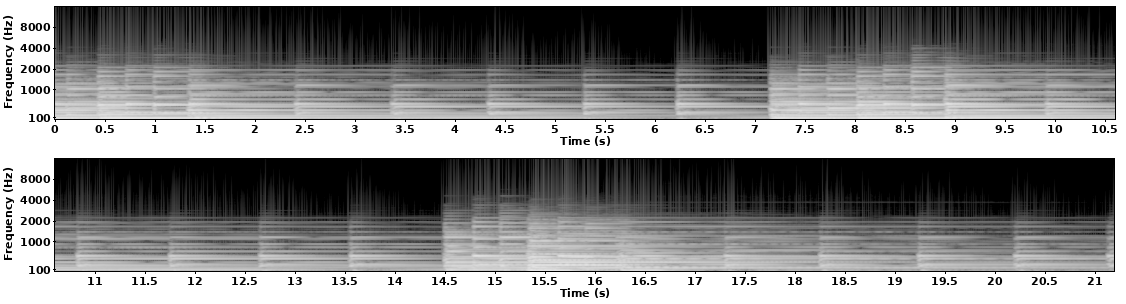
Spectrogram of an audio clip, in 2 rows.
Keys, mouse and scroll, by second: 1.3 a, 1.9 c, 5.8-7.5 right drag, 7.2 shift+d, 8.1-9.9 drag, 11.7 a, 12.2 c, 15.8-17.5 right drag, 16.4 Delete, 17.5 right click, 18.5-19.6 right drag, 20.0 f.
